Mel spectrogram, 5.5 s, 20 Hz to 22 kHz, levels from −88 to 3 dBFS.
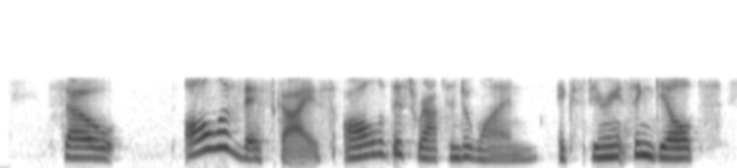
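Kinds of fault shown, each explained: Nothing stood out on listening to this telephone-band speech.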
